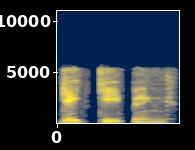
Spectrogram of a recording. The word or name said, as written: gatekeeping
